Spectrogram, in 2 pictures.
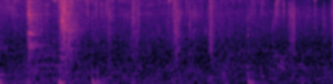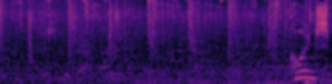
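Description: Hooves clop steadily on stone paving.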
